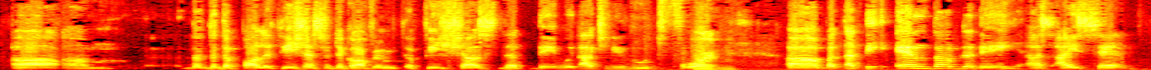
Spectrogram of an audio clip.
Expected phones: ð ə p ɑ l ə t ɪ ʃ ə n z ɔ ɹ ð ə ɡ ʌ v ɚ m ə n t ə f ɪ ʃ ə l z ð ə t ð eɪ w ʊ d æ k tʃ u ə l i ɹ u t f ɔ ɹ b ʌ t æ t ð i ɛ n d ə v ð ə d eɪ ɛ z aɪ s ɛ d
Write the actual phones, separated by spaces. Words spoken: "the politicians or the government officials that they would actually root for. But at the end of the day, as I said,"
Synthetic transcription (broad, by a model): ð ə p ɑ l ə t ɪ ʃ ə n s ɔ ɹ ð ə ɡ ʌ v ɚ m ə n t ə f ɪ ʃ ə l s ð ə t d eɪ w ʊ d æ k tʃ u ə l i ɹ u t f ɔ ɹ b ʌ t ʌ t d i ɛ n d ə v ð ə d eɪ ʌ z aɪ s ɛ d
